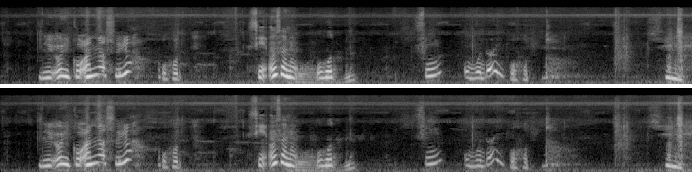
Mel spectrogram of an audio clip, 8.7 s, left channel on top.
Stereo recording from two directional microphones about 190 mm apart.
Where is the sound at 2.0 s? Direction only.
Centre (ahead or behind).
